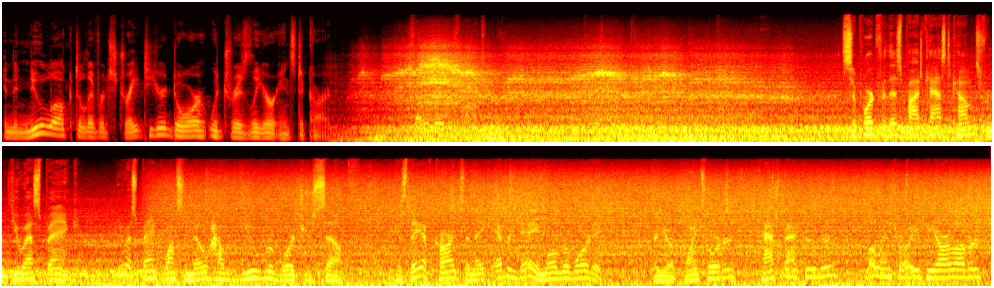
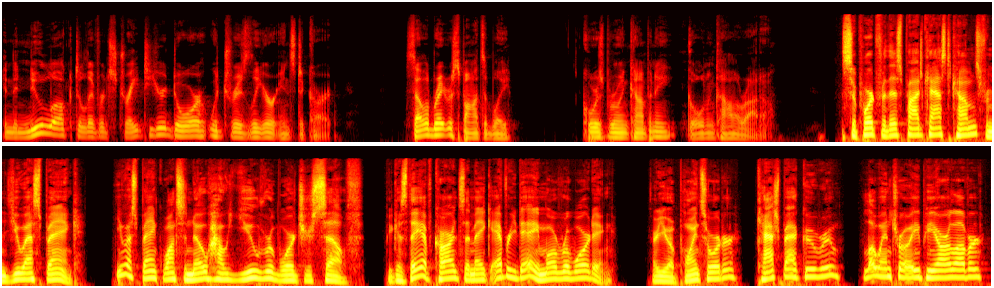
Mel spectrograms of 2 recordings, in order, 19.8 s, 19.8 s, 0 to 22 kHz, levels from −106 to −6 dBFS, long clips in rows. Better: second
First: wind in the background; loud; from 4 s on; as loud as the speech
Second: none

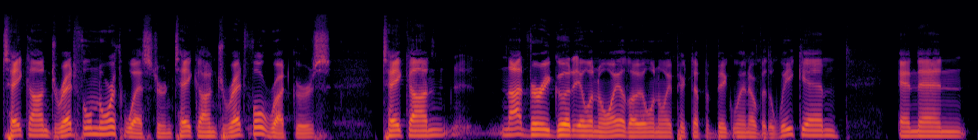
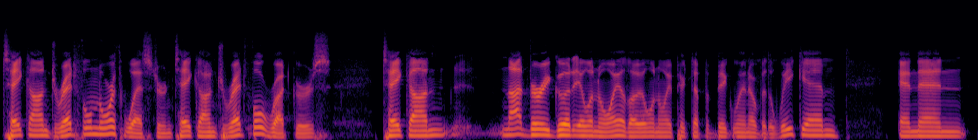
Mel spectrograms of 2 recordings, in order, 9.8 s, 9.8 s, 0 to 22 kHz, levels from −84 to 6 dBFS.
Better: first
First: none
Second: muffled; slightly; fading above 3 kHz

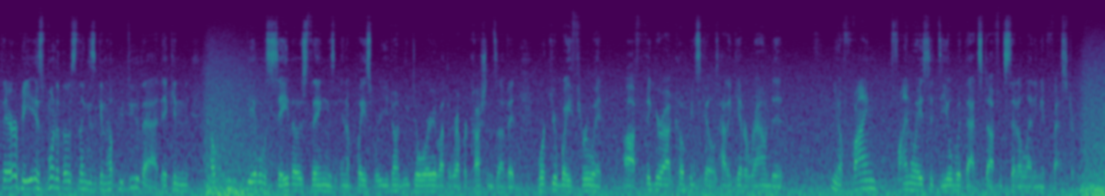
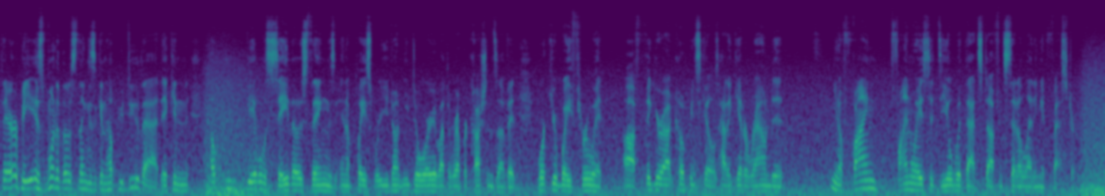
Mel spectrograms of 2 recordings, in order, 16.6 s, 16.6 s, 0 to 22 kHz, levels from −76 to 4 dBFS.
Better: second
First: wind noise on the microphone; heavy; 9 dB below the speech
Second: wind noise on the microphone; occasional gusts; 15 dB below the speech

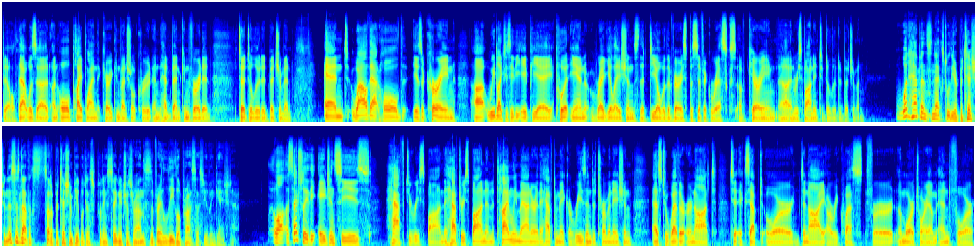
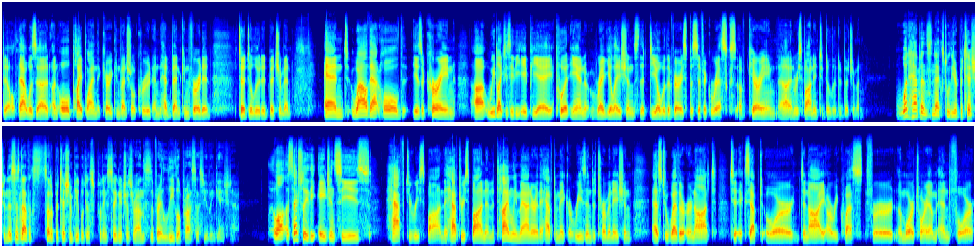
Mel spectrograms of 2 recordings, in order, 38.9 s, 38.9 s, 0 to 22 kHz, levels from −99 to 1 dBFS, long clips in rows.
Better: first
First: none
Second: thin; very; fading below 350 Hz

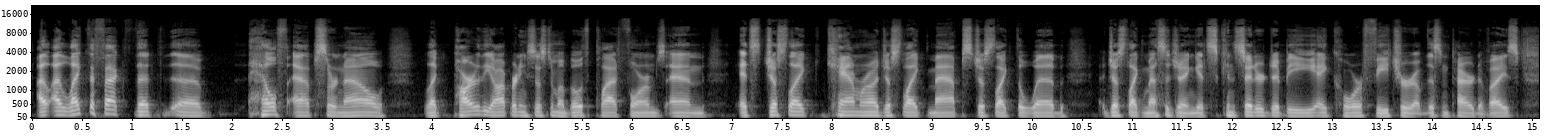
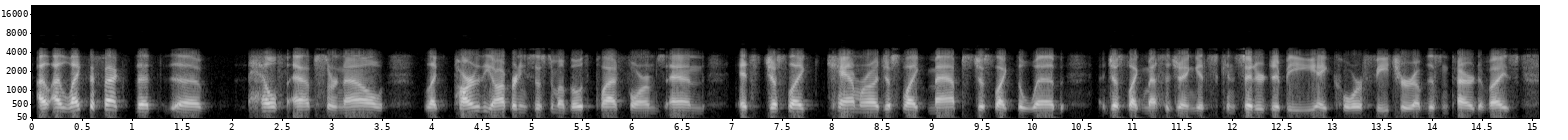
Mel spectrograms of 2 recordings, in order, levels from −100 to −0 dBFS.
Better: first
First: none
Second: phone-call audio; nothing above 3.5 kHz

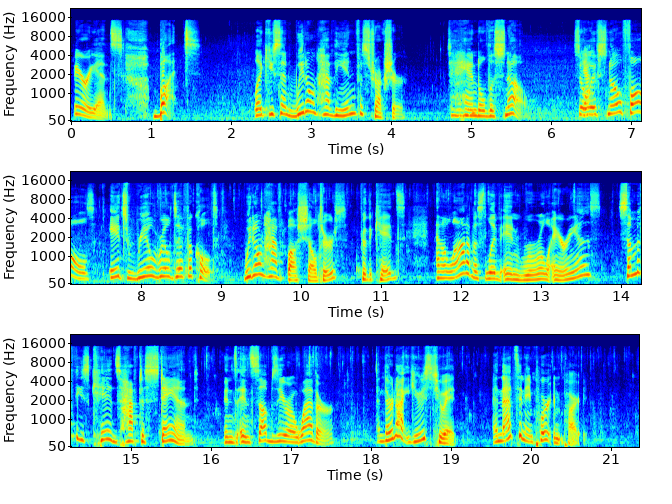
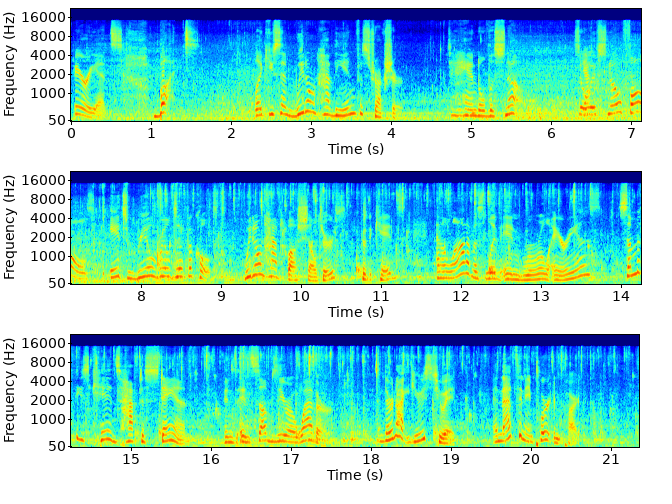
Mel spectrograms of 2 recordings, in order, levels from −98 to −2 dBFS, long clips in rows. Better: first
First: rain or running water; faint; throughout; 30 dB below the speech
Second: rain or running water; loud; throughout; 9 dB below the speech

